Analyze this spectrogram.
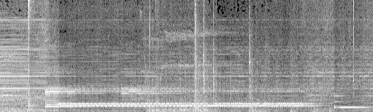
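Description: A door chime rings repeatedly.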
